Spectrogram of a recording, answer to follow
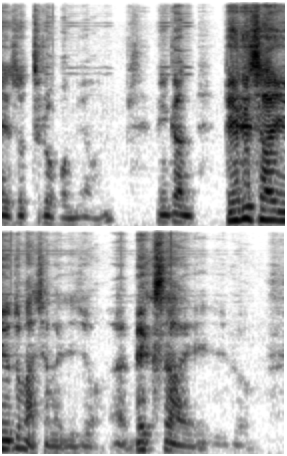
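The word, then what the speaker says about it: Versailles: 그러니까 말세유 같은 것도 마르세유로 발음하는게 아니라 막세이라고 발음을 하거든요. 제가 빨리 해서 들어보면. 그러니깐 베르사이도 마찬가지죠. 맥사이로 어 들립니다.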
